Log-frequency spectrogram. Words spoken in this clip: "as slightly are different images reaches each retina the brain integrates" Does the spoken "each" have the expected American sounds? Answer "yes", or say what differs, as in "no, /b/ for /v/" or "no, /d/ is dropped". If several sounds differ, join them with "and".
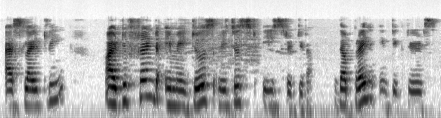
no, /s/ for /tʃ/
